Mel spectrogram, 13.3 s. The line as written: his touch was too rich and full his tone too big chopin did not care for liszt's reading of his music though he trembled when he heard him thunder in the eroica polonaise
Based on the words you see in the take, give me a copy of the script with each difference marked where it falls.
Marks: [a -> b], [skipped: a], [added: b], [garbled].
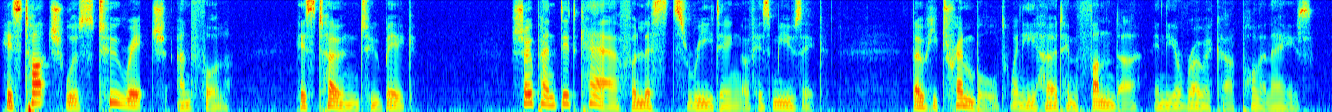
his touch was too rich and full his tone too big chopin did [skipped: not] care for liszt's reading of his music though he trembled when he heard him thunder in the eroica polonaise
